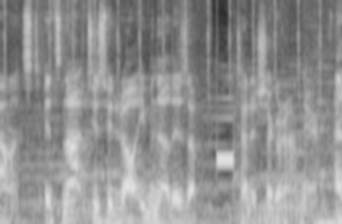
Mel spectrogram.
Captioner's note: beeps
